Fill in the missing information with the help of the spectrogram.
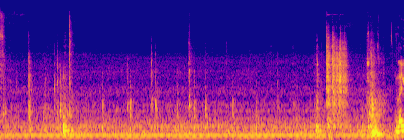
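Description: Plastic mesh grill being worked off a vacuum cleaner's motor housing and set down on a wooden table: scattered small clicks and plastic rattles, then a louder burst of clatter near the end. A steady low hum runs underneath.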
